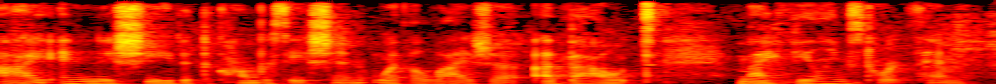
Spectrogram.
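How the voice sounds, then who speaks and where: Noticeable background noise sits behind a woman speaking at a very deep, low pitch. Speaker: lifestyle vlogger. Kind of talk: casual talk to camera. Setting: at home. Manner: quiet. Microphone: quiet recording.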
